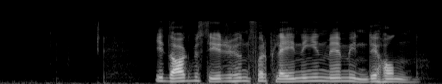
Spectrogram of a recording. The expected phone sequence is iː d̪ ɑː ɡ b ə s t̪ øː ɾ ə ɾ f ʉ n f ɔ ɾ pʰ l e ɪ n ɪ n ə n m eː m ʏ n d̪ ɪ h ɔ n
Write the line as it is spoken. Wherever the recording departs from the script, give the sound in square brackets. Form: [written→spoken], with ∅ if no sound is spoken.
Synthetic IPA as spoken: iː d̪ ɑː ɡ b ə s t̪ [øː→yː] ɾ ə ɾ [f→h] ʉ n f ɔ ɾ pʰ l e ɪ n ɪ [n→ŋ] ə n m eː m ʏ n d̪ ɪ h ɔ n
